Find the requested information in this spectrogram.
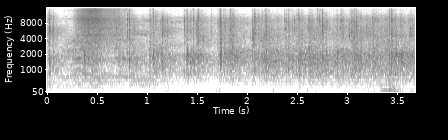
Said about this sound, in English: Somebody didn't get it. You need to clap louder. Somebody didn't get that.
